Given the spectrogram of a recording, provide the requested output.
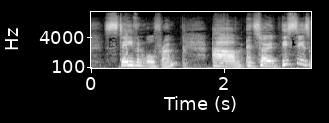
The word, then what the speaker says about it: Stephen Wolfram: Matt wolf from God I've been saying his name wrong Stephen Wolfram um and so this is where this has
